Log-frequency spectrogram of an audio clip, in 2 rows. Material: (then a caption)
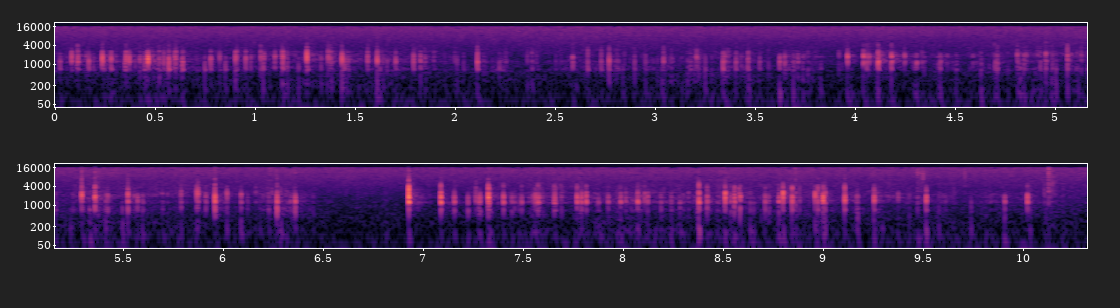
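Faux leather. Long nails scratch the textured cover of a purple faux-leather notebook held in both hands, making a dense run of quick, dry scrapes centered in the midrange around 1.2 kHz. The scratching pauses briefly just before the seventh second, then resumes with a few sharper strokes.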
